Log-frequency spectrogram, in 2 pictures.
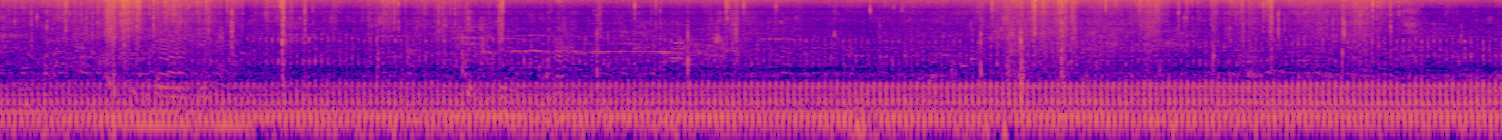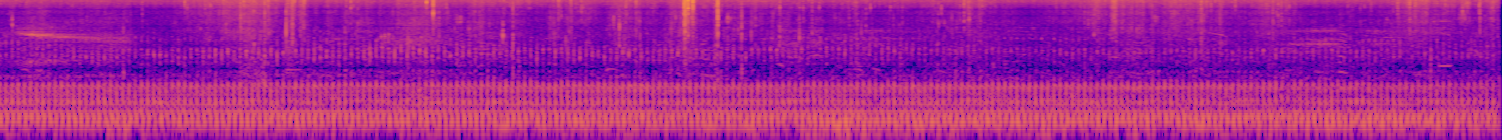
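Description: Komodo dragons tearing at a goat carcass: scattered cracks and crunches of flesh and bone being torn, over a steady low hum.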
